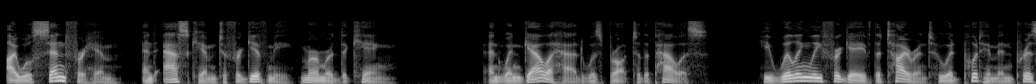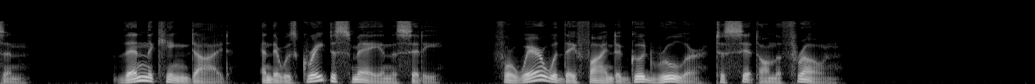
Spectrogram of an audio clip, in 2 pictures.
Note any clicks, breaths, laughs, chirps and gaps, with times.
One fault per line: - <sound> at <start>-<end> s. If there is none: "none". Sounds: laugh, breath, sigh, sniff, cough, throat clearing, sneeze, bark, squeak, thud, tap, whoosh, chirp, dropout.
none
